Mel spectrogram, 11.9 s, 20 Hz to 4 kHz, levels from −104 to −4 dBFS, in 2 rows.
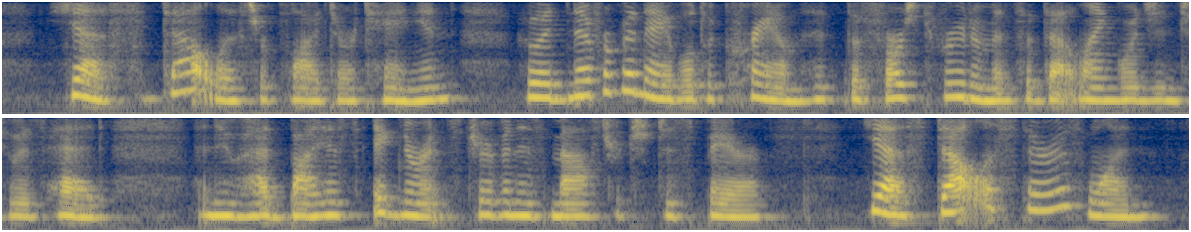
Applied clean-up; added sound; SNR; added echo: none; none; none; reverberation time 0.3 s.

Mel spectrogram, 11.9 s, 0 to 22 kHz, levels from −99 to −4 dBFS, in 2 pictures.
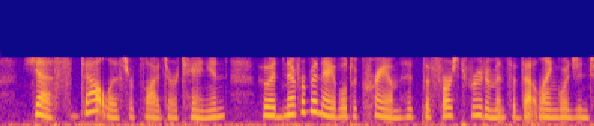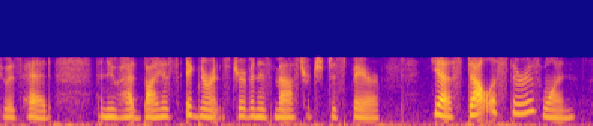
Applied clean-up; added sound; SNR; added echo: none; none; none; none.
